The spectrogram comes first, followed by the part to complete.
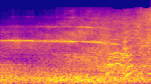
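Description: Jet airliner engines running in flight: a steady rushing noise with a high whine that dips slightly near the end, as a voice starts over it.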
